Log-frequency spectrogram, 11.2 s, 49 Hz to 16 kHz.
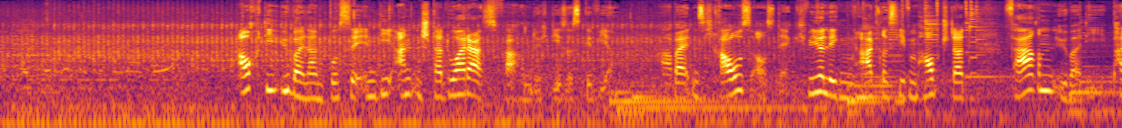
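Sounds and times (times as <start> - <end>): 
dense street traffic with engines idling and rumbling: 0.0 - 10.7
speech: 2.4 - 11.2.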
